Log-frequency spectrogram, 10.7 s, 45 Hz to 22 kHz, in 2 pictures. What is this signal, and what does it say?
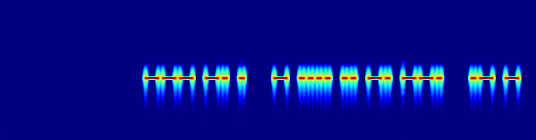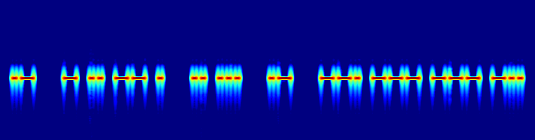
Morse code, heard as a keyed tone, about 28 wpm, 700 Hz. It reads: ONE THING AT A TIME IS A GOOD
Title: Sentences from Top 1000 Words - Review Part 2 - 28wpm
